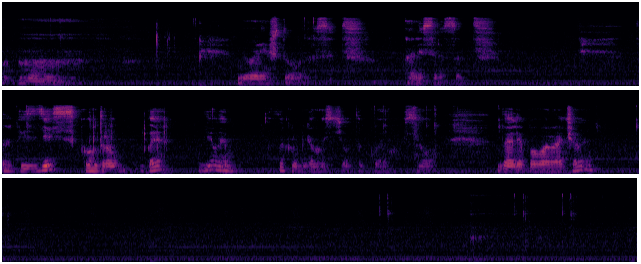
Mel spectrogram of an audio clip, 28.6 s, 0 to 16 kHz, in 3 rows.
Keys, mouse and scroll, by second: 0.7 click, 2.3 a, 4.5 click, 9.8 click, 11.7 ctrl+b, 15.9 click, 16.3 middle click, 17.1-18.0 scroll down 10, 18.5-21.5 middle drag, 24.8 click, 26.8-28.2 drag, 28.2-28.5 scroll down 1.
